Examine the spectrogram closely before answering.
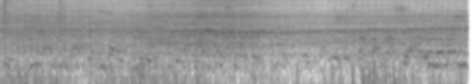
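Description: A motorcycle engine hums as it rides along the street.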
